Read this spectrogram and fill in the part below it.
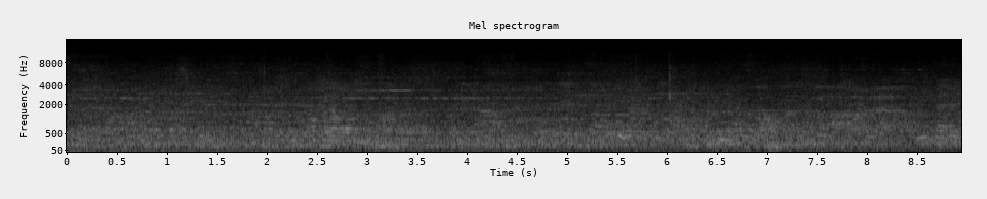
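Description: A crowd of people chatter and murmur all around in an echoing indoor hall.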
